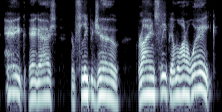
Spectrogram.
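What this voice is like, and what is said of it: Imitates another person's voice. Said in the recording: “doing the old, like, George W. Bush impersonations ... that sounds like W.”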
